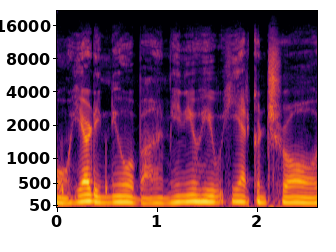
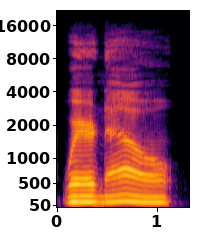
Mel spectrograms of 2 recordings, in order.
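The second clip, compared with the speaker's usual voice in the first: ordinary talk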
